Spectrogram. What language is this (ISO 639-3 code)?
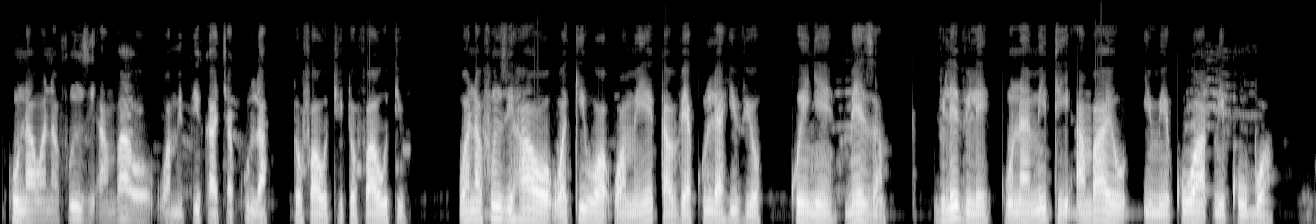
swa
